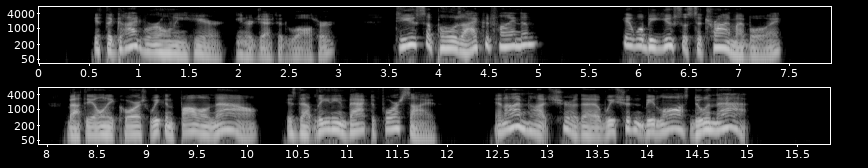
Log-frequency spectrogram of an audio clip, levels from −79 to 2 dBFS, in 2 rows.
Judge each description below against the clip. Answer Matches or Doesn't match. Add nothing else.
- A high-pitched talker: Doesn't match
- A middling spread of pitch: Doesn't match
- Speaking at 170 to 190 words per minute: Matches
